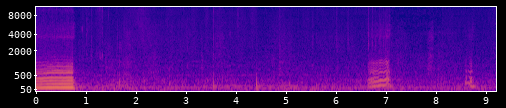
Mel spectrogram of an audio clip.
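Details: Playful male pet serval giving a short, loud, harmonic, low-pitched moaning call at the start. A softer, similar call follows about six seconds later, then a brief faint one, over a low background hum.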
